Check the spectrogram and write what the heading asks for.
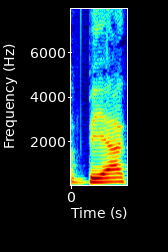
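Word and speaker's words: Béa: Ça s'appelle l'agence BA, BA comme une BA, mais ça s'écrit B-E-A avec un accent évidemment.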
